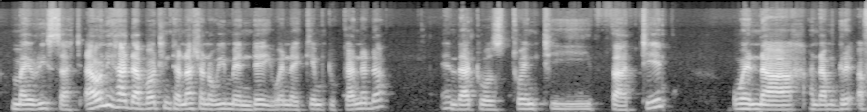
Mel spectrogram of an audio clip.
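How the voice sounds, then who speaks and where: A woman from Kenya speaking on a radio panel, telling her story slowly with many hesitations. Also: fairly low pitch. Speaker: guest speaker. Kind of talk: casual panel talk.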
